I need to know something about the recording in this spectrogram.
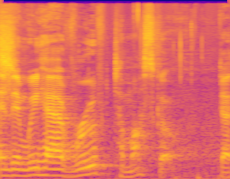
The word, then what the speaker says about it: Tomasko: And then we have Ruth Tomasko.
